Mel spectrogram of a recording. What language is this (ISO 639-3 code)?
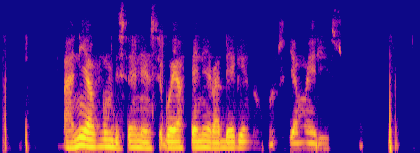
lug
